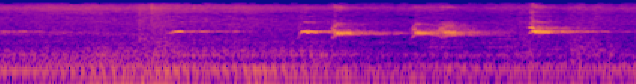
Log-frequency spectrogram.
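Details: Bahorok white-rumped shama, a local bird from Medan, whose song is said to provoke other shamas; short clear whistles repeated about every half second, some with quick upward flicks, over a low rumbling hum.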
